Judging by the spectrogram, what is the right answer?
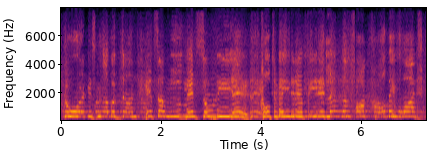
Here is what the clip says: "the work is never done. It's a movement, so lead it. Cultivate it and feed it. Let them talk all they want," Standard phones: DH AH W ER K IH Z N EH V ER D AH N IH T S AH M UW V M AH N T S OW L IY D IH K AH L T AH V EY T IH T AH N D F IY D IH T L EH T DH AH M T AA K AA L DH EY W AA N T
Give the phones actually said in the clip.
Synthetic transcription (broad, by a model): DH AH W ER K IH Z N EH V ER D AH N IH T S AH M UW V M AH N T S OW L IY IH K AH L T AH V EY T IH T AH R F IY D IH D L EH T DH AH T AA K AA L DH EY W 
